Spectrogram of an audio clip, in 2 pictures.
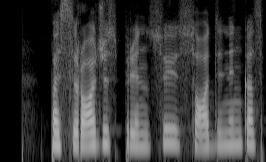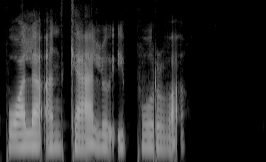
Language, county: Lithuanian, Panevėžys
